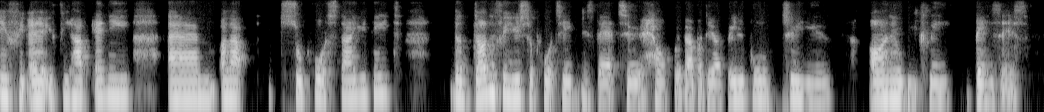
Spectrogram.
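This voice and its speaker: Somewhat breathy and with monotone, flat intonation, a woman speaks at a fairly slow pace. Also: fairly low pitch for a woman. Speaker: business coach. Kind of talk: live Q&A webinar.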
